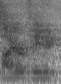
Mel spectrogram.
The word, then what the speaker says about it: Ayurvedic: Ayurvedic.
